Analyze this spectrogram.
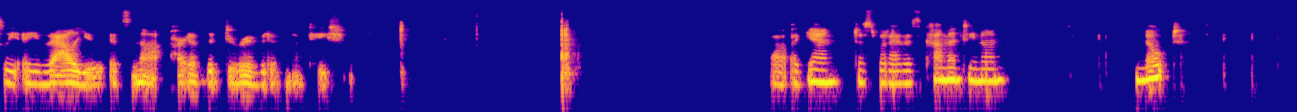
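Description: A young woman explains calmly, heard through a microphone, with pauses.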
